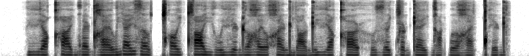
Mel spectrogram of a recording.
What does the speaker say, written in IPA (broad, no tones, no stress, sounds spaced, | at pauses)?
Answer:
vʲ ə˞ u̯ qʰ æ i̯ ɡ w æ ɖ ʁ æ u̯ j æ i̯ z ʌ u̯ ǀʰ ɔ i̯ cʰ ɑ j u vʲ ɑ ɖ ʊ ʁ ɪ u̯ χ æ ɖ j ɑ ɖ ɪ vʲ ʊ i̯ qʰ ə˞ h u z ə˞ c ɔ ɖ ʈ æ i̯ ɡ ɑ k͡p ʊ ʁ æ ǃʰ ɪ ɖ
